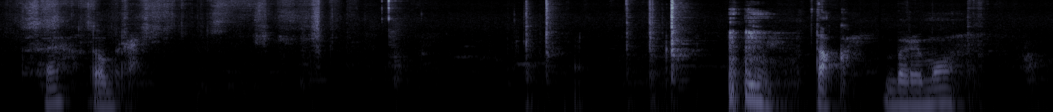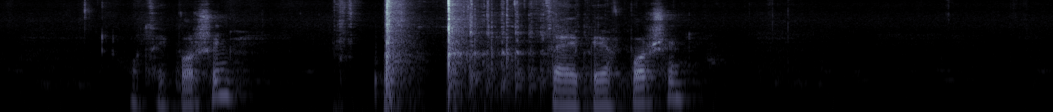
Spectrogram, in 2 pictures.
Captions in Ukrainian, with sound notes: Все добре. [прочищення горла] Так, беремо оцей поршень. Цеп поршень.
